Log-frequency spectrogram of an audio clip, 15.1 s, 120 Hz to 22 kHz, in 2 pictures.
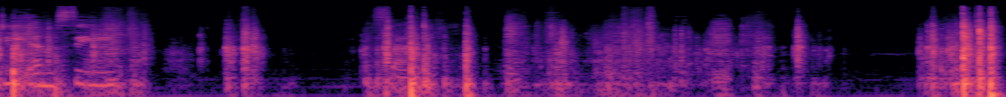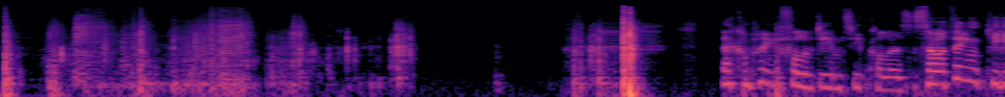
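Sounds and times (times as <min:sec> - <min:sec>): plastic boxes clattering: 0:00.0 - 0:06.3, 0:06.9 - 0:10.8.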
